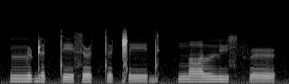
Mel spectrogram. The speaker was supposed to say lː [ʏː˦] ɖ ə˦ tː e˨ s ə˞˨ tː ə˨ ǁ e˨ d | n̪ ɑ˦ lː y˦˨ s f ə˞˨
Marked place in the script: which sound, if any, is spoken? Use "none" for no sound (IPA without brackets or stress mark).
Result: ʏ˦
